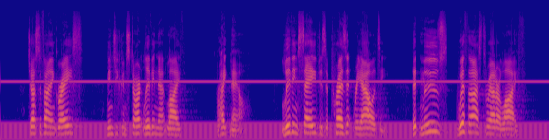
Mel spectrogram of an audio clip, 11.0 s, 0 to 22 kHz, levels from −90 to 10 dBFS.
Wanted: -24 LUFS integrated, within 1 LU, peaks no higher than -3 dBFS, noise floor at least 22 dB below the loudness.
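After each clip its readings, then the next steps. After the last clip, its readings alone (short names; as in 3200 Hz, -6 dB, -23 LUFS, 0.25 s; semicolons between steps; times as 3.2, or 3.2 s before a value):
hum 60 Hz; harmonics up to 480 Hz; hum level -42 dBFS; steady tone 2000 Hz; tone level -47 dBFS; loudness -29.5 LUFS; peak -10.5 dBFS; loudness target -24.0 LUFS
-> de-hum 60 Hz, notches 8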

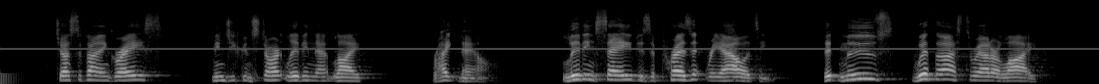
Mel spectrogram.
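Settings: hum none; steady tone 2000 Hz; tone level -47 dBFS
-> notch 2000 Hz, Q 30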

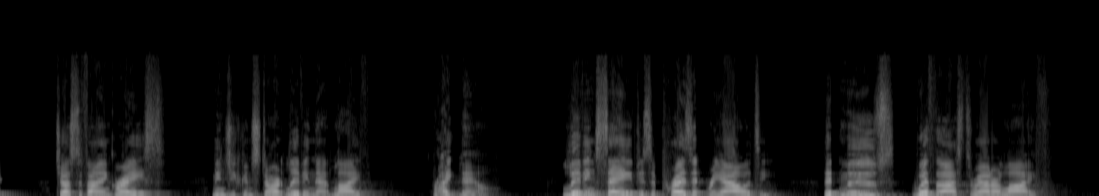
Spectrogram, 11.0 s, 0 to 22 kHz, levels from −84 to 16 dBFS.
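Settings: steady tone none; loudness -30.0 LUFS; peak -11.0 dBFS; loudness target -24.0 LUFS
-> gain +6 dB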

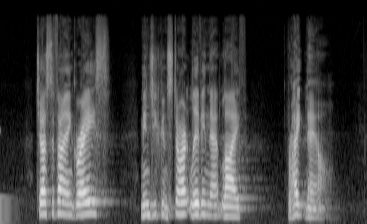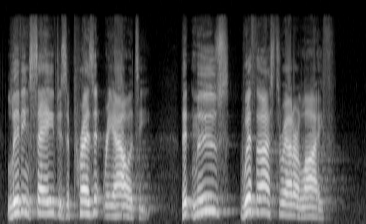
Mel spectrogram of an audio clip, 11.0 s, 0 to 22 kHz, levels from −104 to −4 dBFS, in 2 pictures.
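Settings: loudness -24.0 LUFS; peak -5.0 dBFS; noise floor -75 dBFS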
